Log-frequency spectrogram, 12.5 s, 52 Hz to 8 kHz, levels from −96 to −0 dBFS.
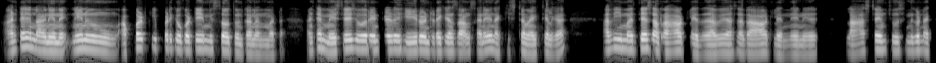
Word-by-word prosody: అంటే 155 +7 +1 0.2
నా 150 - +4
నేనే 135 -1 +3 0.2
నేను 165 +1 +4 0.5
అప్పటికి 180 +6 +2
ఇప్పటికి 170 -2 -4
ఒకటే 155 +2 +3
మిస్ 150 0 -9
అవుతుంటాననమాట. 120 -5 -3 0.4
అంటే 140 +6 -1
message 165 +6 +2
oriented 155 0 +3
hero 140 +2 +3
introduction 140 -1 -1
songs 130 - 0
అనేవి 150 +4 +2
నాకు - - -9
ఇష్టం 135 - -1
యాక్చువల్‌గా. 115 0 -3 0.6
అవి 165 +4 -2
ఈ - - -2
మధ్య 160 +2 +5
అసలు - - +3
రావట్లేదు 135 -4 -1
అవి 120 +2 -3
అసలు 120 - -6
రావట్లేదు. 120 -3 -1
నేను 110 0 -5 0.6
లాస్ట్ 135 +4 -5
టైమ్ 155 0 +3
చూసింది 140 0 -8
గూడా 150 0 -1
నాకు - - -12
140 Hz, 160 wpm, -24 LUFS, 130-155 Hz, 0.6 s, మధ్య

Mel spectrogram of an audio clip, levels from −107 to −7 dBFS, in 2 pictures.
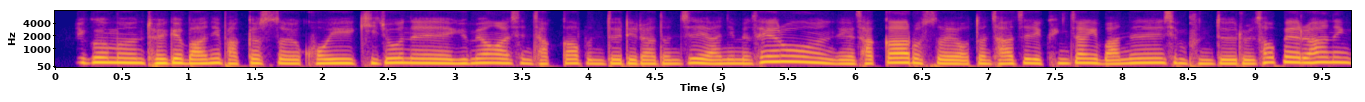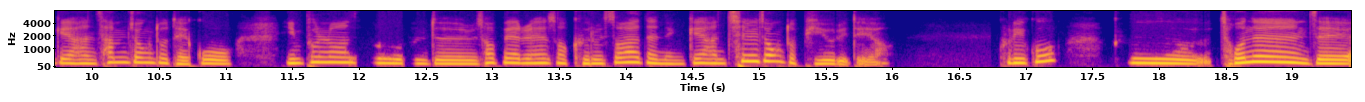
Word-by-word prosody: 지금은 250 -1 +2
되게 220 +2 +3
많이 215 +2 +2
바뀌었어요. 205 0 -3
거의 215 +1 +1
기존에 230 0 0
유명하신 220 0 -1
작가분들이라든지 200 +1 -2
아니면 200 +1 -2
새로운 280 -5 +1
예 195 0 -1
작가로서의 210 -1 0
어떤 190 +1 -3
자질이 200 +3 -2
굉장히 225 +1 -1
많으신 225 +3 -1
분들을 200 0 -2
섭외를 255 +2 0
하는 265 0 0
게 225 - -2
한 210 -1 -1
3 265 +5 -3
정도 255 -3 -2
되고 190 +1 -2 0.4
인플루언서분들 220 -7 -1
섭외를 235 0 0
해서 230 -1 0
글을 205 -3 -2
써야 270 +4 +1
되는 200 -6 -2
게 230 +4 -3
한 220 -1 0
7 325 +6 +2
정도 315 -7 -1
비율이 190 -5 -3
돼요. 140 +10 -9 0.8
그리고 255 +9 +1 0.5
그 220 -4 +3
저는 275 -1 +6
이제 205 -1 +3
220 Hz, 310 characters per minute, -22 LUFS, 200-245 Hz, 0.8 s, 저는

